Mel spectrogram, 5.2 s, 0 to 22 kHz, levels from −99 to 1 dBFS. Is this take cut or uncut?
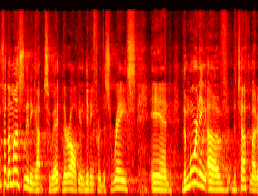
cut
